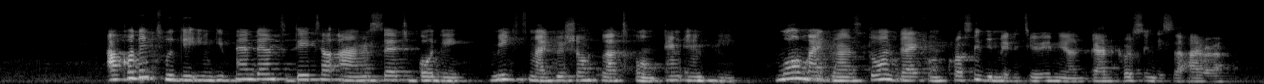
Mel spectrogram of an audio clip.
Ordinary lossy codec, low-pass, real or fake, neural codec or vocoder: none; 14.4 kHz; fake; codec, 44.1 kHz, 2.6 kbps, SNAC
